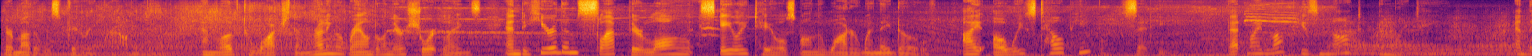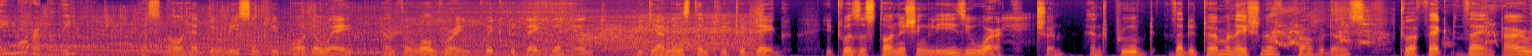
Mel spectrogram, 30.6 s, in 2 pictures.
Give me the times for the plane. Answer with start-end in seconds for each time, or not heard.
0.0-23.0.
